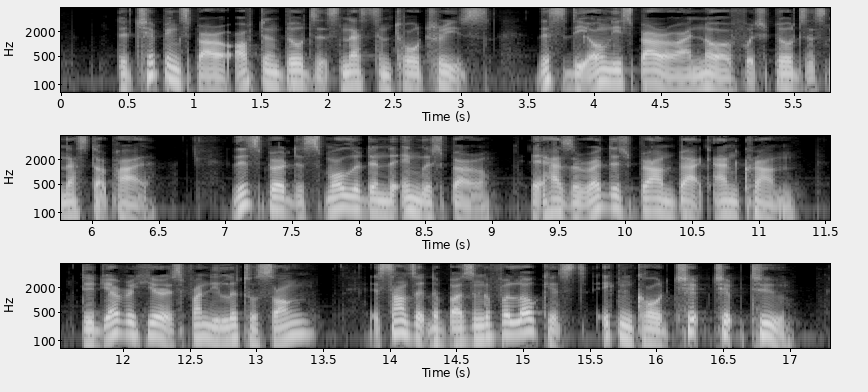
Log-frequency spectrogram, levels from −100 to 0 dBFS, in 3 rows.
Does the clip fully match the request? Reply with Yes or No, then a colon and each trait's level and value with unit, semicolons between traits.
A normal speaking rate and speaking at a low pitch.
No: fast, 215 wpm; low, 105 Hz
